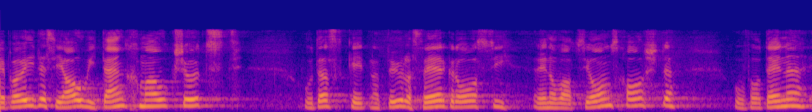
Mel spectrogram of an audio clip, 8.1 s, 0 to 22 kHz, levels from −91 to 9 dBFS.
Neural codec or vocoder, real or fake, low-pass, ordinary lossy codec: none; real; 7.2 kHz; none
